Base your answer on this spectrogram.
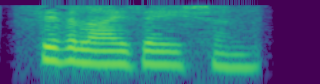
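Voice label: "civilization", English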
